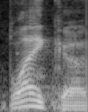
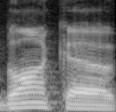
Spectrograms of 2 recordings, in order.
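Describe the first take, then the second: First: The name has a local English-style pronunciation. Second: The name has a careful Spanish-style pronunciation. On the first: This is how the locals say it. The speaker calls it right. "That's how they say it there" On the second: This is the proper original pronunciation. The speaker calls it wrong. "he's all proper with his pronunciations"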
